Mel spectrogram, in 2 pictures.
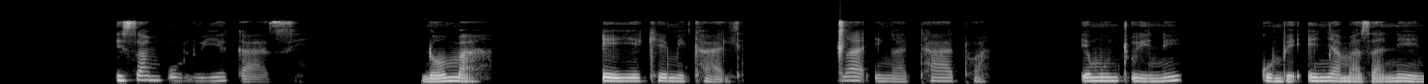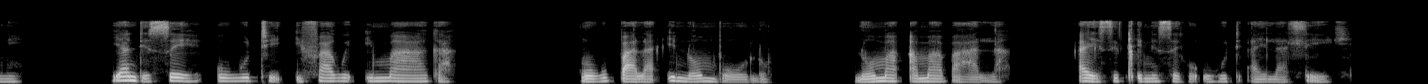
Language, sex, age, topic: North Ndebele, male, 36-49, health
